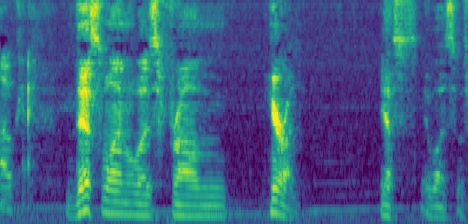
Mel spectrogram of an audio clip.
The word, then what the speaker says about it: Huron: this one was from Huron yes it was it was from here like we say Huron they say hearing so we're not quite sure yet everybody here says hearing a lot of the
